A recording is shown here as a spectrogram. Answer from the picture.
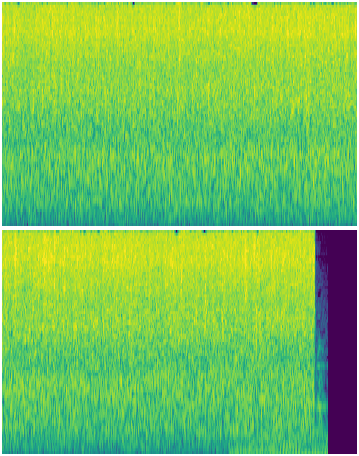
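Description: Steady rain-like hiss of water noise that cuts off abruptly near the end. A low hum joins it for the last second or so before the cut.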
